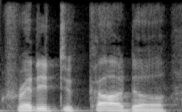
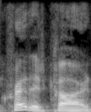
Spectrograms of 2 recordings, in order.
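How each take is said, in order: First: It is said with Japanese-style added vowels. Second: It is said with plain American English sounds. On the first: The speaker calls it wrong. "not credito cardo" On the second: The speaker calls it right. "I want to say credit card"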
